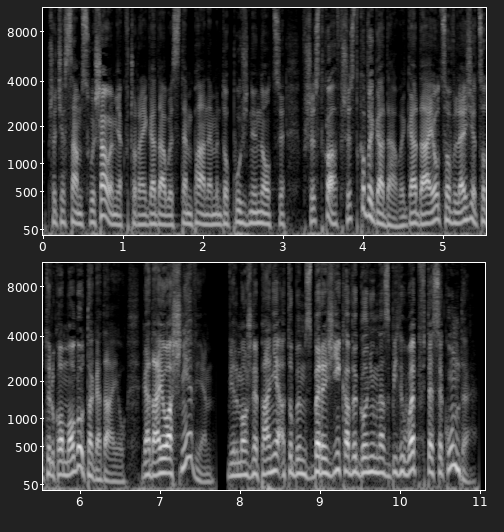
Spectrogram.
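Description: A man's voice: mid-range voice, expressive, fast talker, hardly any pauses, dry recording, clean studio sound, voice pushed up, lightly acted. A man reading an audiobook, voicing an officious old manservant who tattles in an urgent, repetitive, pleading way. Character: old male servant, officious and fussy.

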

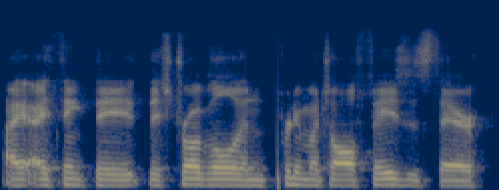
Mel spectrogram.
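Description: Flat-voiced young man breaking down games. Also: medium pitch, moderate pace. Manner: many fillers like "you know", steady analytic tone. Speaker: sports podcast co-host. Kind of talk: casual sports analysis.

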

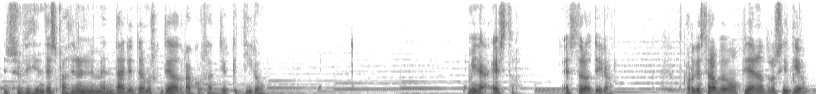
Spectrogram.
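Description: A gaming streamer with a Spain Spanish accent gives casual, chatty commentary, exclaiming and swearing offhandedly. Her voice is deep and a little mellow, quick but broken by long pauses, with faint game music behind her.

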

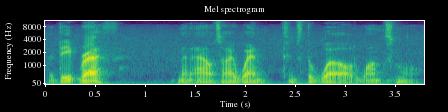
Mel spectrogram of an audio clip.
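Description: A man reading a horror story aloud as a podcast host, dramatic and measured. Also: a bass voice, expressive, creaky, sharp tone, husky, rough recording.

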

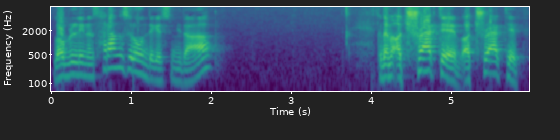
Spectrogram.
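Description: Lively Korean man teaching English words. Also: on the high side, slow. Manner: animated, drops into silly voices and sound effects to make words memorable. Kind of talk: vocabulary lesson with playful acted examples.

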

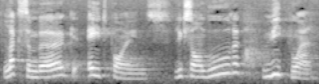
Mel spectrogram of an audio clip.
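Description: A woman presenting a live song contest, reading each score in English and then in French in a measured way. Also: on the low side, very animated, a little mellow, a little hiss or hum. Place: large concert hall. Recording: live broadcast from a concert hall with audience.

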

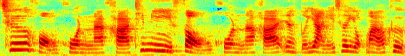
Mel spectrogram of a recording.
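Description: A woman's voice: fairly high pitch, expressive, moderate pace. A woman with a Thai accent teaching a primary English lesson, spelling words letter by letter, repeating each word twice, then giving its meaning. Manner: gentle, patient, ends phrases with polite particles. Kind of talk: slow recorded classroom lesson.

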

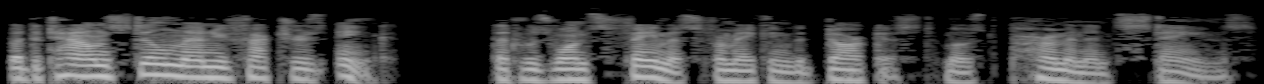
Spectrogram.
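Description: Curt bossy lady mentor, lectures like a strict teacher, a bit husky, man reading her in an audiobook. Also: medium pitch, normal speed, natural voice. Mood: lecturing. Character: brisk, bossy adult woman mentor.

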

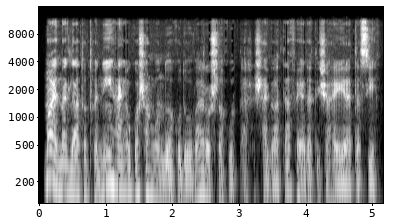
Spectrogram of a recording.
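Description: A man's voice: mid-range voice, fairly bright tone, husky. A man voicing a cheerful, talkative little lady who runs a bookshop, gushing and cutting others off.

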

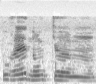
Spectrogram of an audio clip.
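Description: Woman teacher reading a dictation, deliberate and repetitive, mid pitch, muffled recording. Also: a little mellow. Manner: slow and deliberate, repeating and spelling words aloud. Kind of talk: dictation lesson.

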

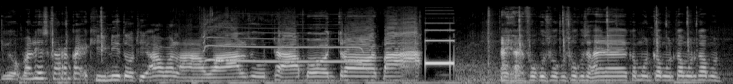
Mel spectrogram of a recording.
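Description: A woman with a Javanese-inflected Indonesian accent, giving excitable gameplay commentary, often shouting and fretting and dropping English slang. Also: medium pitch, a little fast, vocal fry, heavy background noise. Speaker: gaming YouTuber.

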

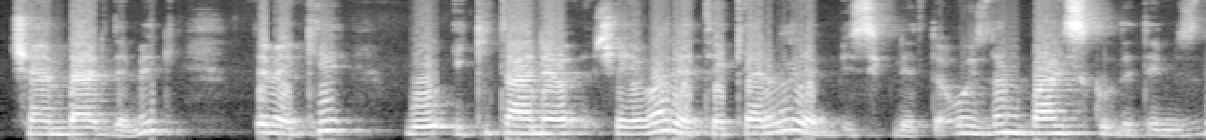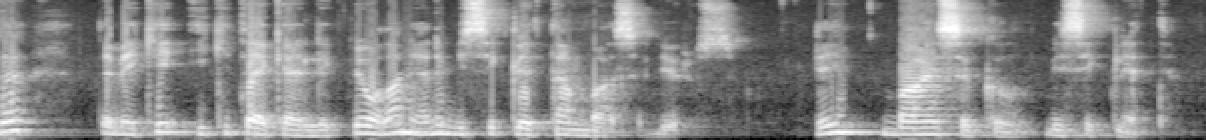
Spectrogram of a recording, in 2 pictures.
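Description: Male teacher, slightly higher voice, repeats each word and then explains it calmly. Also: brisk. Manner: relaxed explaining, with repeated words and translations. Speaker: English teacher. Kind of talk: vocabulary lesson.

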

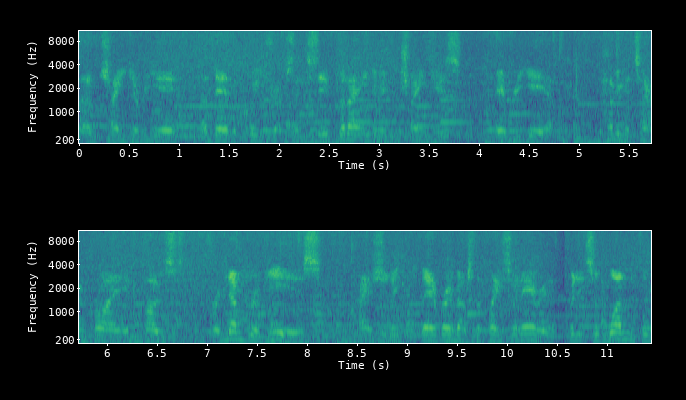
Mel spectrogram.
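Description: Middle-aged male interviewee, English accent, slightly high pitch, stumbling informal explanations, prominent music bed. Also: low-quality recording. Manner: hesitant, repeating words as he explains. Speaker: town crier being interviewed. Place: outdoors on a seaside pier bench.

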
